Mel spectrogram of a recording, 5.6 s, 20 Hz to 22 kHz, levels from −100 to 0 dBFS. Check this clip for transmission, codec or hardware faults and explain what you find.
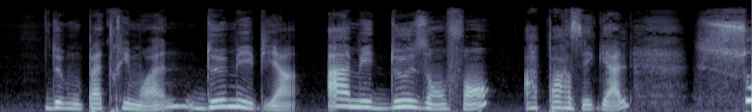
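No fault turns up anywhere in this speech recording. There is nothing to report on the transmission path, the encoding or the hardware.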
